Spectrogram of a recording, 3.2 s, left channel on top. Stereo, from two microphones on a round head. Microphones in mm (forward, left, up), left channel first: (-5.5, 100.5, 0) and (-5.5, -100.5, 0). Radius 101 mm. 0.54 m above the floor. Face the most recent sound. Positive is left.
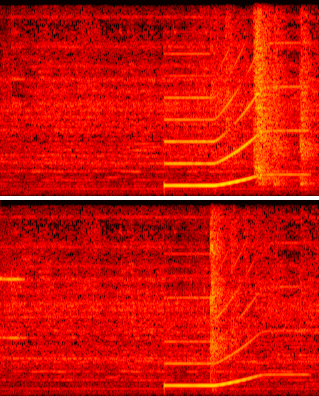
turn(degrees=60)  # may be behind; listen again after turning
